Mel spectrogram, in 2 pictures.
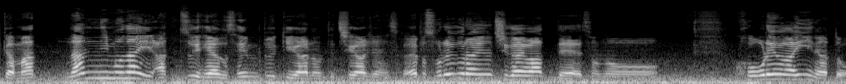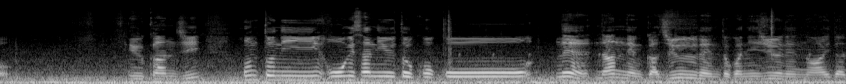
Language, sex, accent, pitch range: Japanese, male, native, 90-130 Hz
